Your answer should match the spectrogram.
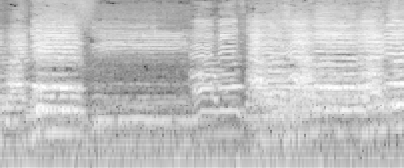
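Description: A group of women singing together in a church chant, with a brief lull near the middle before the voices come back in full.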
